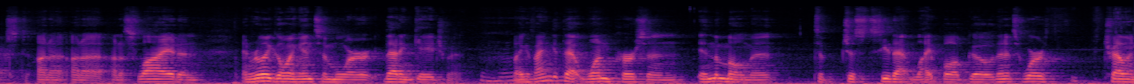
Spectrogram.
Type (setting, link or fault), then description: setting, busy venue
